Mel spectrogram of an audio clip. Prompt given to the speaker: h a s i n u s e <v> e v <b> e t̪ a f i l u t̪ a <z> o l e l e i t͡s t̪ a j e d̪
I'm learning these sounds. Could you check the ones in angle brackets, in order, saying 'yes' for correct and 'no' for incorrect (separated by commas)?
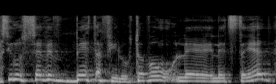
yes, yes, no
